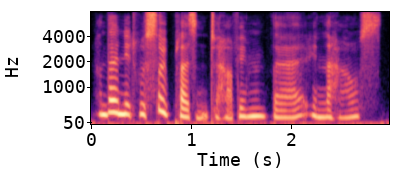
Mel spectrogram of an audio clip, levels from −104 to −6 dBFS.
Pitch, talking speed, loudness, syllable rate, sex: 220 Hz, 260 wpm, -18 LUFS, 5.8 syllables/s, female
